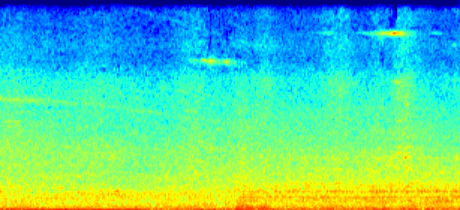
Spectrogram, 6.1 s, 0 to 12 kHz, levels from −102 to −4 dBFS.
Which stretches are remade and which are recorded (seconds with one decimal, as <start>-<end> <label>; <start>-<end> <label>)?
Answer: 0.0-6.1 recorded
